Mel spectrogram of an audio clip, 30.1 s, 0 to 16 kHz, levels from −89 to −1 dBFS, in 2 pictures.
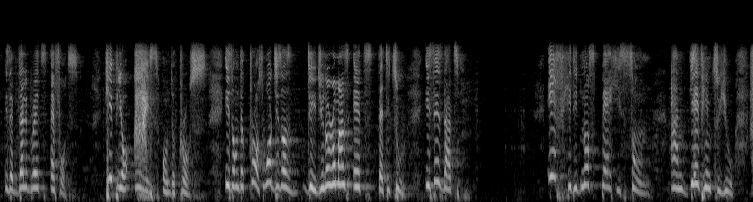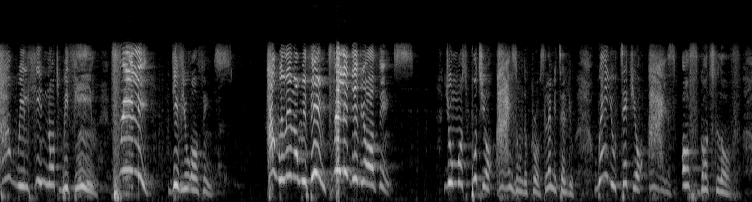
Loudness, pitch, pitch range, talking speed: -30 LUFS, 275 Hz, 225-325 Hz, 155 wpm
